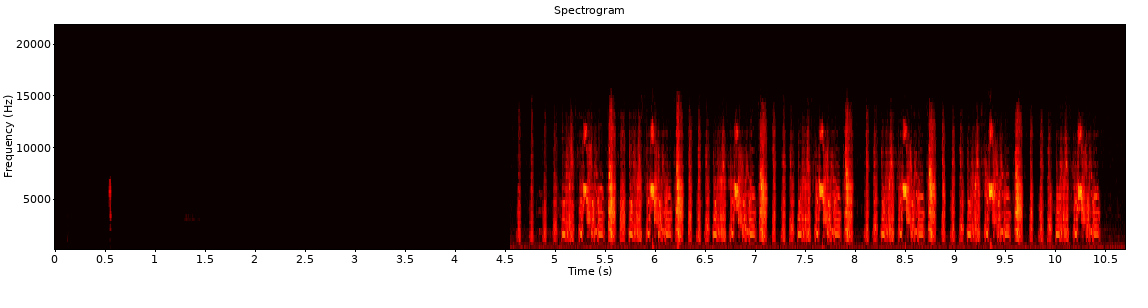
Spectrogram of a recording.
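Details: Male zebra finch (Taeniopygia guttata) courtship song, each male's song unique: after brief silence, a rapid buzzy harmonic-rich motif lasting about a second, repeated, with sharp clicks and nasal stacked notes.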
